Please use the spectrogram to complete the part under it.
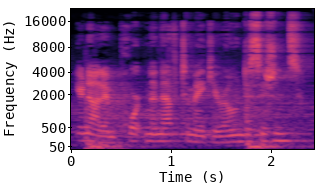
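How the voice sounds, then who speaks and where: Woman as a deep-voiced, no-nonsense space commander. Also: steady tone, fast talker, lightly acted. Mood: firm, commanding. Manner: direct, probing, commanding. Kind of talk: video game voice acting. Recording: echoey long hall, loud music.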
